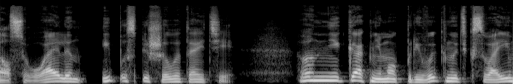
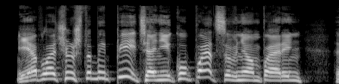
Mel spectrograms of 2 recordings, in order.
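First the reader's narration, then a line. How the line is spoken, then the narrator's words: Barked. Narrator (Russian): рявкнул Смит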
